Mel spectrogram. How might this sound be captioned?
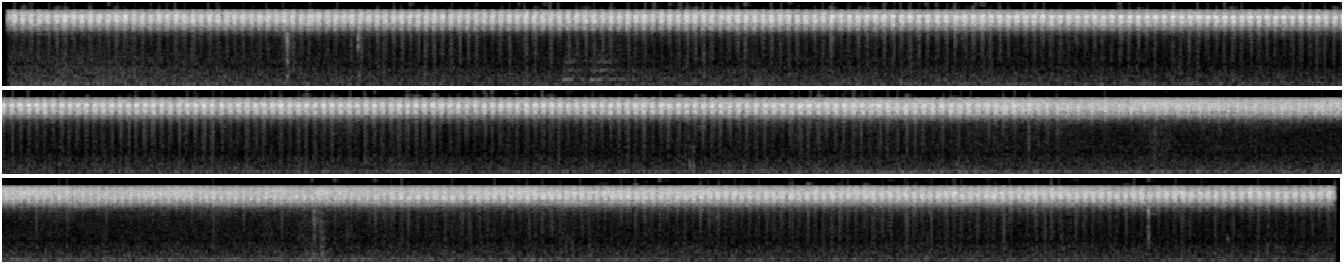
locusts making noise in Waimangu (New Zealand)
